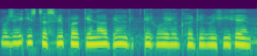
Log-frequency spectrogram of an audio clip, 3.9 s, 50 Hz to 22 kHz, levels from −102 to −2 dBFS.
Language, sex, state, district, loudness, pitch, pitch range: Hindi, female, Arunachal Pradesh, Papum Pare, -16 LUFS, 190 Hz, 185-200 Hz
